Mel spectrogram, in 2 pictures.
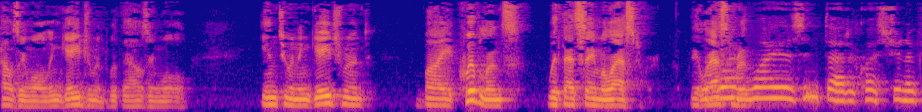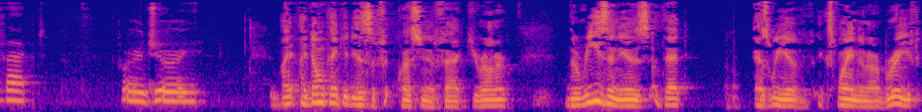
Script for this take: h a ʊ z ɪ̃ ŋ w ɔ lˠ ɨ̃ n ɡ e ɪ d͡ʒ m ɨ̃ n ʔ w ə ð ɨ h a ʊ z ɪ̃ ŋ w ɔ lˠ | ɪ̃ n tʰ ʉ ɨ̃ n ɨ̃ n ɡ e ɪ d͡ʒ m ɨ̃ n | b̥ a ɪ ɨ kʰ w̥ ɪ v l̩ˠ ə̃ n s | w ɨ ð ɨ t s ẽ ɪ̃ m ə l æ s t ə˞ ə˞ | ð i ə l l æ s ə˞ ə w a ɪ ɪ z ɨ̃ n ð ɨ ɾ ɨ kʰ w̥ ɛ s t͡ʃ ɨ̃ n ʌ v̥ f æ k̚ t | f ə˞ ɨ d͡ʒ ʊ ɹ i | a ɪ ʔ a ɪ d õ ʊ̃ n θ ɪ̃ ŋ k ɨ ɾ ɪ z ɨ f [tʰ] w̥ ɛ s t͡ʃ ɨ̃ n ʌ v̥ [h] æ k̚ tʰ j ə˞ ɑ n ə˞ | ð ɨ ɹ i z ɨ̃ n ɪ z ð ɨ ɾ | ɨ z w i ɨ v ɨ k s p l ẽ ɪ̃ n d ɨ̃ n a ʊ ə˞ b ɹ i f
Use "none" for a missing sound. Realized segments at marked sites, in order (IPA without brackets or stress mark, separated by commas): kʰ, f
